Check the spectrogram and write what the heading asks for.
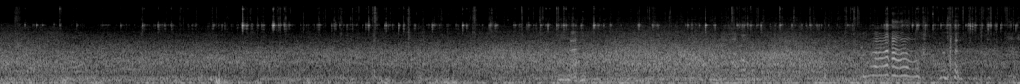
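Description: Steady outdoor background noise with a low rumble, a few light clicks about two seconds in, and one short wavering call near the end.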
